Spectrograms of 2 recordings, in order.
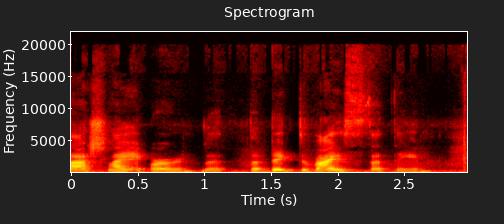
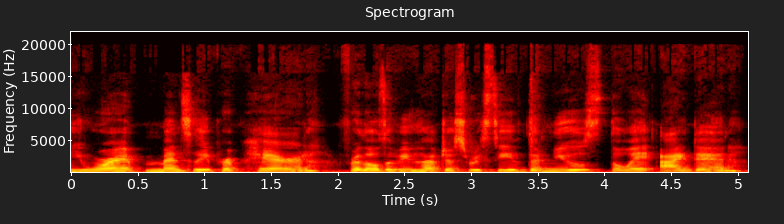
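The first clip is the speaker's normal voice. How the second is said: usual speaking voice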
